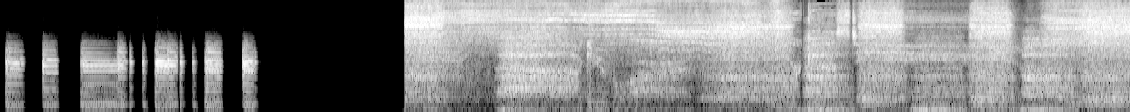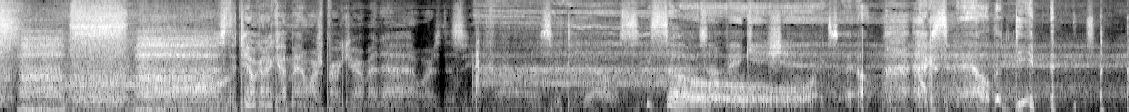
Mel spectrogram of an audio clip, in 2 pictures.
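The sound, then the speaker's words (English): Slow, heavy breaths drawn in and pushed out, a breathy hiss rising and falling in long deliberate cycles after a brief electronic intro, as a man does breath work. “Man, I'm just breathing. Breathing, getting in that oxygen.”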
